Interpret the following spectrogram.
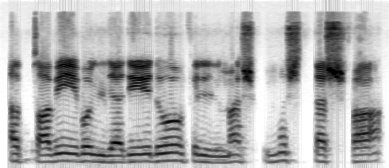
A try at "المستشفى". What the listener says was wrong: ارے کتنی شین آپ کو نظر آ رہی ہے کہ مستشفى آپ پڑھ رہے ہیں.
